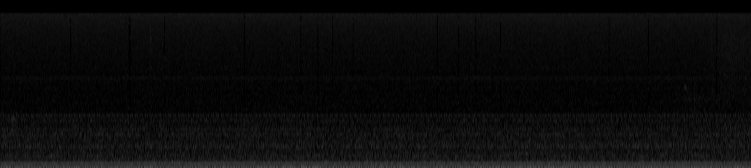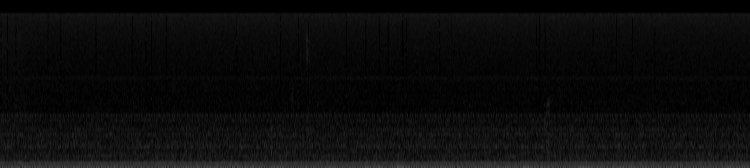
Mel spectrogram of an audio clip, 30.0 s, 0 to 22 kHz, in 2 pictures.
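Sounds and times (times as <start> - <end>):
phone line hum and hiss: 0.0 - 30.0.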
